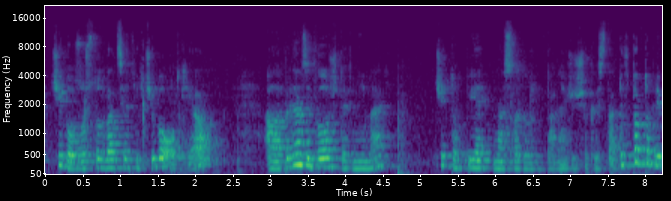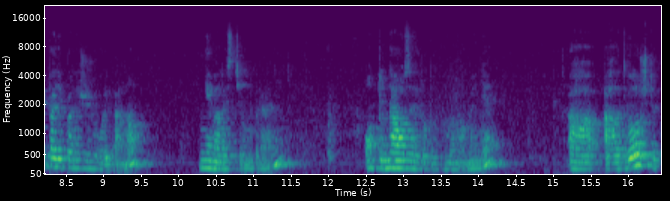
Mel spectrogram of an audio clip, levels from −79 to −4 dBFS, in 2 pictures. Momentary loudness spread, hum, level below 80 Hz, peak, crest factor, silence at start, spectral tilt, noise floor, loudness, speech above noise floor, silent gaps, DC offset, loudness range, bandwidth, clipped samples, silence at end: 16 LU; none; -68 dBFS; -10 dBFS; 24 dB; 0 s; -5.5 dB/octave; -59 dBFS; -32 LUFS; 28 dB; none; under 0.1%; 6 LU; 16.5 kHz; under 0.1%; 0 s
